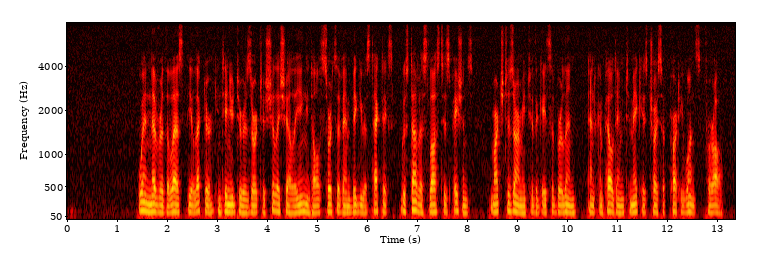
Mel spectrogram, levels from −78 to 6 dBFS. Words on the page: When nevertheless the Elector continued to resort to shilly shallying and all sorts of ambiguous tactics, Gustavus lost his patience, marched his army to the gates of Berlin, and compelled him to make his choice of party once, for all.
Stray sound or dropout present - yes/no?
no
